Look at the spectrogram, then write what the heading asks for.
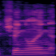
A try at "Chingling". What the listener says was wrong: I think you're adding an extra syllable. It's just Chingling. It's not I thought but you're saying Chingaling. Chingling.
